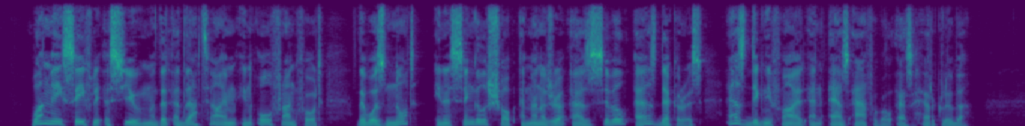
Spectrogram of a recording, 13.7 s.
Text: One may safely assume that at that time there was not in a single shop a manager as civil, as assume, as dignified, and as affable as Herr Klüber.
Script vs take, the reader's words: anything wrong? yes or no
yes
